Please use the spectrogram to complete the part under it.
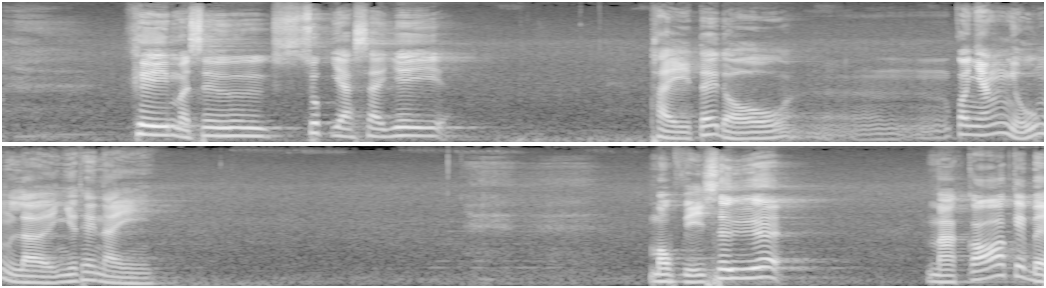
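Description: A young man speaks calmly into a microphone, heard through a loudspeaker, with pauses.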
